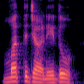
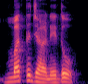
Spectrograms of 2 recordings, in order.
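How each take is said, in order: Both takes have the same delivery.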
